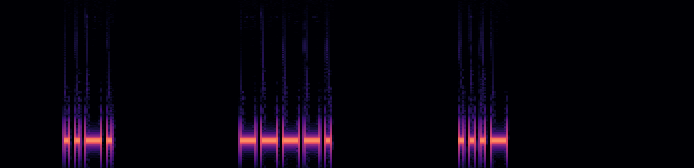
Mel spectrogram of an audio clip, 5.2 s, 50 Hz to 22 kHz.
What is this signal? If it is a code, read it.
Morse code, heard as a keyed tone, about 30 wpm, spaced as for 8 wpm, 700 Hz. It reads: F9V
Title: USA Call Signs - 8x Character Spacing - 30wpm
